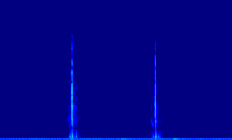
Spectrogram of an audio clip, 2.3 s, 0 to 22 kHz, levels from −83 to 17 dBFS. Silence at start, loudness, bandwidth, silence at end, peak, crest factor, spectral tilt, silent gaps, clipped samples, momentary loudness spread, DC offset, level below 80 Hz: 0 s; -58 LUFS; 16 kHz; 0 s; -26 dBFS; 32 dB; -3 dB/octave; none; under 0.1%; 10 LU; under 0.1%; -66 dBFS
